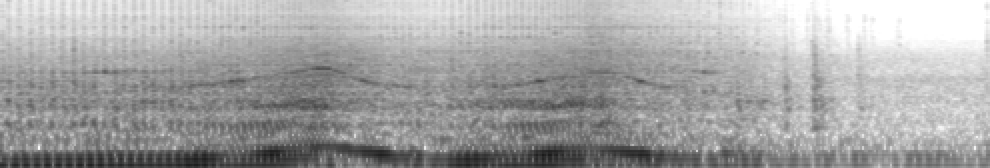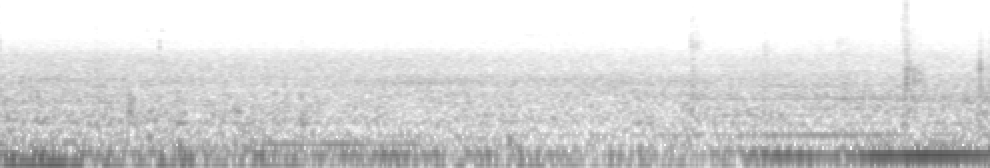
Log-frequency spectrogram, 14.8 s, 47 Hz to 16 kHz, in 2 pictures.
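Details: 2012 Alfa Romeo Giulietta II, 1368 cc 120 PS petrol 940B7000, 164,000 km. Heavy, lumpy low thumping at about three beats a second as it stumbles and dies away: two cylinders have no compression.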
